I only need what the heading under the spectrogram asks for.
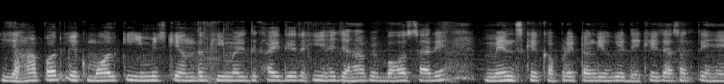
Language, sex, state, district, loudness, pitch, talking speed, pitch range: Hindi, male, Uttarakhand, Uttarkashi, -19 LUFS, 185 Hz, 225 wpm, 175-190 Hz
